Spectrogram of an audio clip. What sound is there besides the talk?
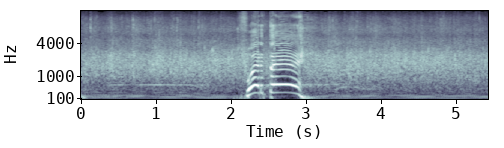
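audience applauding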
